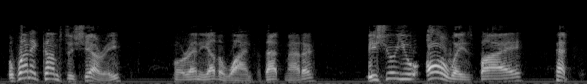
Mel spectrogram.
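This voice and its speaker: Animated male old-time radio announcer. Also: medium pitch, moderate pace. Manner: polished salesman-like delivery. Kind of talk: 1940s scripted radio announcing and sponsor pitch. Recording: dull 1940s radio recording.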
